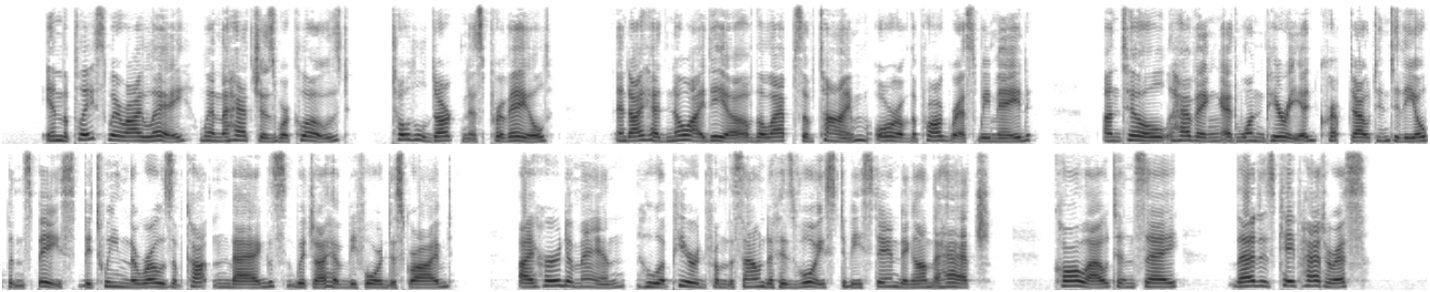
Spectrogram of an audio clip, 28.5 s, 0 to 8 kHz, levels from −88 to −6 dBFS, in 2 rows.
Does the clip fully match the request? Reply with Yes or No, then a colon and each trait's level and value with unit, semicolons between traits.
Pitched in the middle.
No: high, 215 Hz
